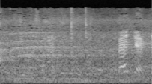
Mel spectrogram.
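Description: A person's high-pitched, wavering voice, like a squeal or laugh, near the end, over a steady murmur of background chatter.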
